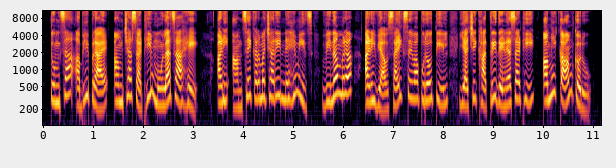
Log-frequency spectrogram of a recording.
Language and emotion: Marathi, happy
